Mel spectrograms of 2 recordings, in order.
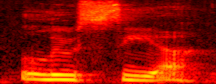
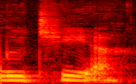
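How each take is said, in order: First: The name is said with an English pronunciation. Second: The name is said with an Italian pronunciation. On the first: "I would say Lucia" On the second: "but if it was Italian"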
